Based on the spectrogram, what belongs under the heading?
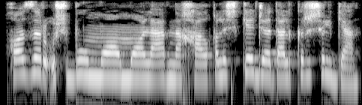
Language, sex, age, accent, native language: Uzbek, female, 19-29, Toshkent shahri, Uzbek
